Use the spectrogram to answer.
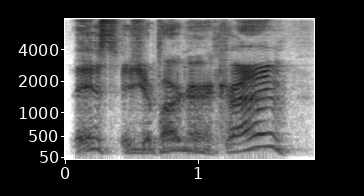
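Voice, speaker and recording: A man reading an audiobook and voicing a brutal, menacing father who speaks low, cold and weary. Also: big pitch swings, unhurried, vocal fry, sharp tone, husky, full character voice. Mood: sneering.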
